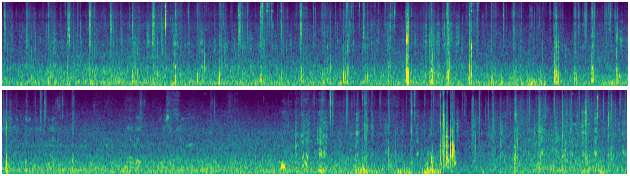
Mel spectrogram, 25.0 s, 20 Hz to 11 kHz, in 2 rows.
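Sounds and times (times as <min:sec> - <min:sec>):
dog paws clicking on stone: 0:00.0 - 0:12.6, 0:18.9 - 0:25.0.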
